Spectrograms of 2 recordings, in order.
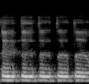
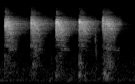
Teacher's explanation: Ghi nhớ như cô là không có âm ơ là âm ư theo sau nhé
